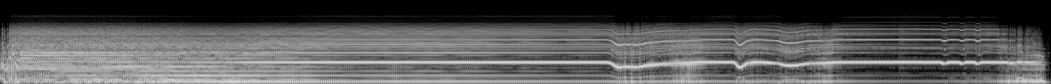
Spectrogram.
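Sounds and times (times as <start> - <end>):
guitar power chords: 0.0 - 10.4.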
